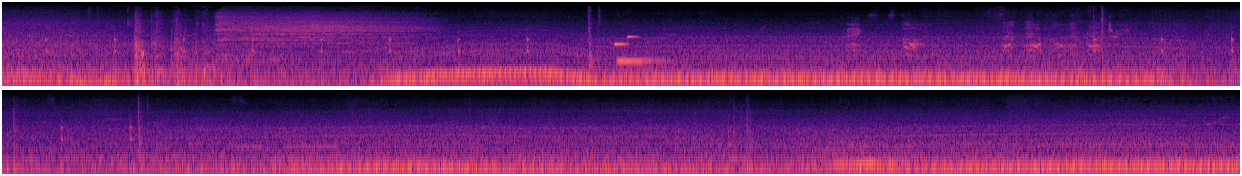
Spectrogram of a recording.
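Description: A bus engine hums steadily and rises and falls with speed.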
